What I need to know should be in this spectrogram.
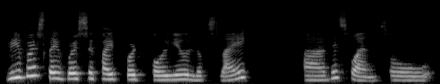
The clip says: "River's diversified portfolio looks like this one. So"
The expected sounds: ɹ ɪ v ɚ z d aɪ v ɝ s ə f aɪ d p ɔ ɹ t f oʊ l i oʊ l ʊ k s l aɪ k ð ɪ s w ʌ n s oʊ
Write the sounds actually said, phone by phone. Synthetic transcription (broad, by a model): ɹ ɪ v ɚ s d aɪ v ɝ s ə f aɪ d p ɔ ɹ t f oʊ l i oʊ l ʊ k s l aɪ k ð ɪ s w ʌ n s oʊ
